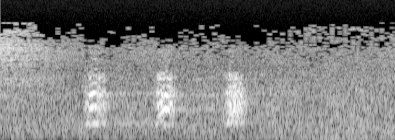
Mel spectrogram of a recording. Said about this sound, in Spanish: Ahí lo vamos a escuchar. Una ráfaga de viento. Un perro ladra.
